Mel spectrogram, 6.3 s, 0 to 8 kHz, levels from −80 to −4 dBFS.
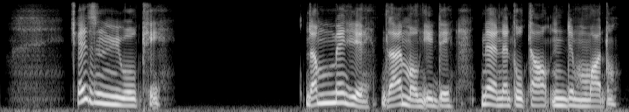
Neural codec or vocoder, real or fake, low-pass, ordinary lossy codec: autoencoder, 22.05 kHz, a latent of 192 numbers a frame, VITS, trained on many speakers; fake; 7.2 kHz; none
